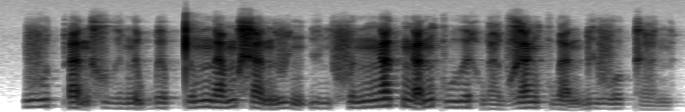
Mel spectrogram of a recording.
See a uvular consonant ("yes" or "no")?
no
